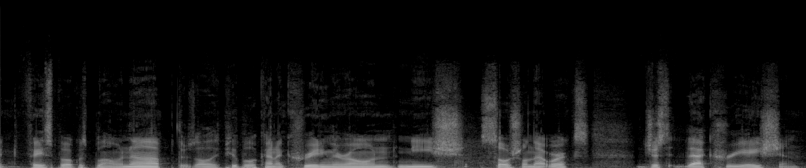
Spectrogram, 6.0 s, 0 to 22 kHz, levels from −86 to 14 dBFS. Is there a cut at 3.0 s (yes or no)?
yes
